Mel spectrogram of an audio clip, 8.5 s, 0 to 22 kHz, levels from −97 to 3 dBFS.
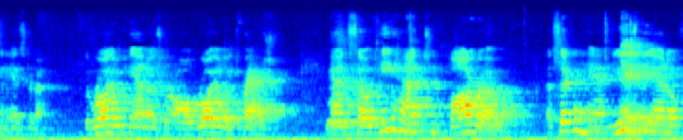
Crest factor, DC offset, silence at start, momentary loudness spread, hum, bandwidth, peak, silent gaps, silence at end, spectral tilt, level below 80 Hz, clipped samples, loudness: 18 dB; under 0.1%; 0 s; 17 LU; none; 15.5 kHz; -16 dBFS; none; 0 s; -4 dB/octave; -44 dBFS; under 0.1%; -34 LUFS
